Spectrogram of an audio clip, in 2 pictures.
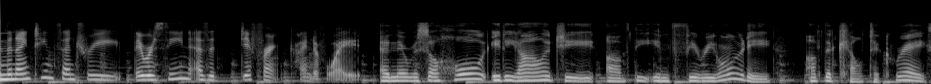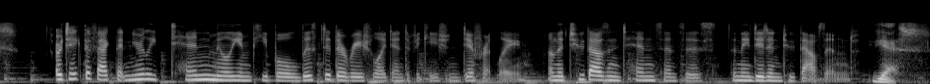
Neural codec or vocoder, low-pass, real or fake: none; 7.2 kHz; real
